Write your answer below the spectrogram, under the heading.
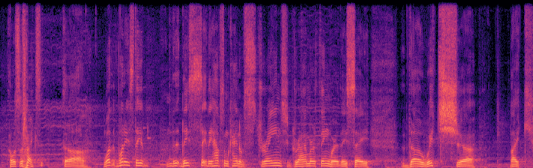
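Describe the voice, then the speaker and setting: A man speaks at a very slow pace with long, frequent pauses and fairly high pitch for a man. His intonation is lively, his loudness very even, and music plays in the background. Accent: non-native. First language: not English. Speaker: gaming streamer. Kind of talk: casual gameplay commentary. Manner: halting, many fillers.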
